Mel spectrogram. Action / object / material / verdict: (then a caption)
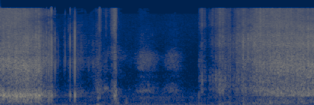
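scrape / kinetic sand in a bowl / sand / none. Long nails scratch lines through and press into beige kinetic sand in two small bowls, with microphones set in the middle. A dense, bright crunching opens the clip, then four sharp, separate crunches stand out before a quiet pause. Steady crunchy scraping then builds back up and continues to the end.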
